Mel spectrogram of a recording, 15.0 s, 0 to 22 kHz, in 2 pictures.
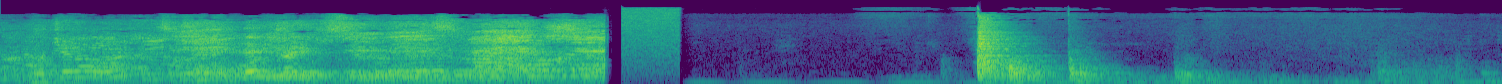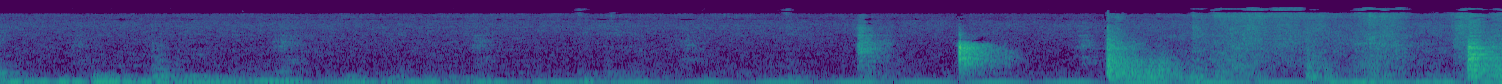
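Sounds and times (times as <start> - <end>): ball knocking off cushions: 4.8 - 7.5
cue striking ball: 4.8 - 7.7, 12.3 - 13.4.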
